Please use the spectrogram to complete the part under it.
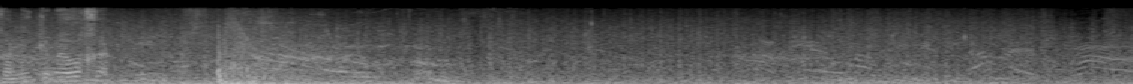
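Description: Gunfire rattles in rapid bursts during a battle.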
